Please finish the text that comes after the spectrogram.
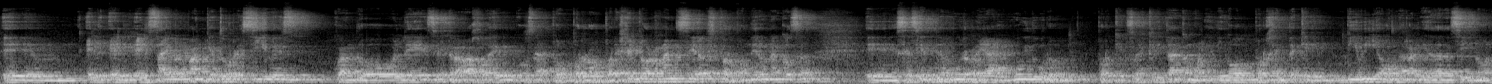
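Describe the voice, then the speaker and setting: Man, comic writer on a panel, low mellow voice, hesitant, far-off echoey hall. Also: slight background noise. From Peru. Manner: hesitant, many fillers and restarts. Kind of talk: conference panel talk. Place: conference hall.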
